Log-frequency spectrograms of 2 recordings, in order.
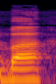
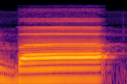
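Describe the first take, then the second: First: The vowel is short and said quickly. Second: The vowel is drawn out long. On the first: "ज़बर को जल्दी" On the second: "खरा ज़बर को खींचेंगे"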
